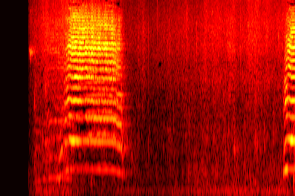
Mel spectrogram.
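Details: ['Young goat kid bleating: one long, loud, nasal bleat lasting over a second with a strong harmonic tone, a quiet pause, then the start of a second bleat at the end.']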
